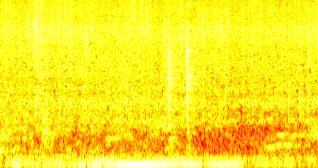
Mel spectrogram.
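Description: Eight to ten cashews tossed into a pan of hot oil with mild Byadgi chillies, a steady close sizzle and frying hiss throughout with a few faint stirring scrapes.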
